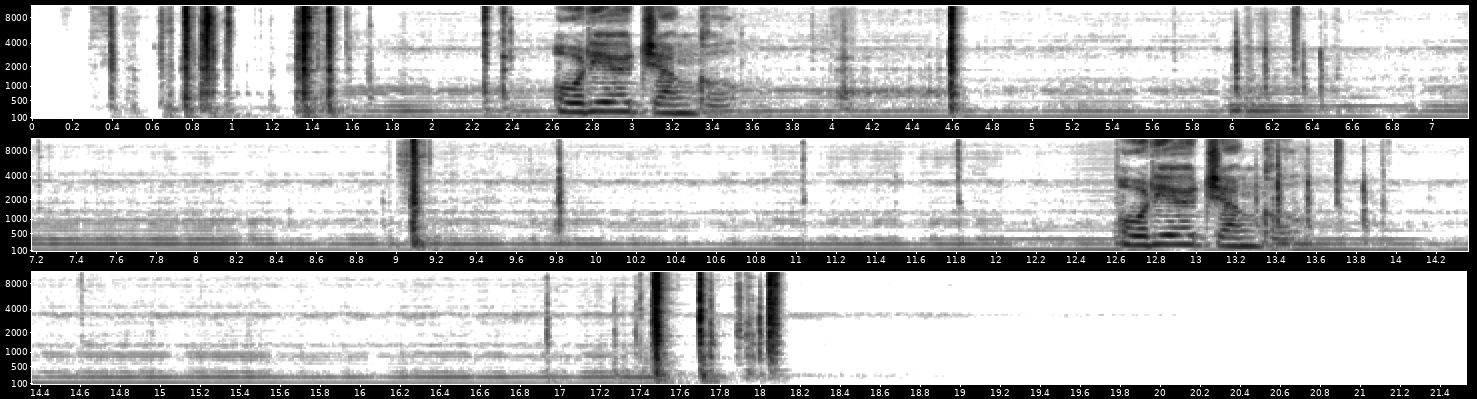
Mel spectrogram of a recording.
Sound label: record player ge wildcat portable switch on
